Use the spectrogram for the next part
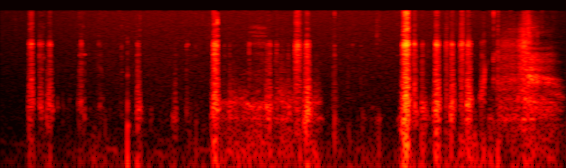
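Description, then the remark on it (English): Someone imitates a truffle dog sniffing around in another person's ear, making quick, irregular snuffling and huffing bursts, with a breathier, rushing stretch near the end and no talking. “You know how I love you doing the truffle dog in my ear?”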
